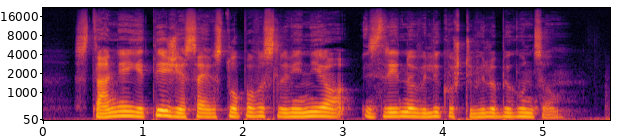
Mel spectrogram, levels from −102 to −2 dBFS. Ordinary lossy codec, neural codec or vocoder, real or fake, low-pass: none; none; real; none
